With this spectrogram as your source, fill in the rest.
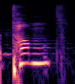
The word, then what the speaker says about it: thumb: THUMB थंब बोलेंगे थम मतलब अंगूठा। तो बी साइलेंट रहता।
